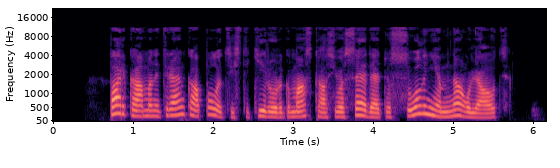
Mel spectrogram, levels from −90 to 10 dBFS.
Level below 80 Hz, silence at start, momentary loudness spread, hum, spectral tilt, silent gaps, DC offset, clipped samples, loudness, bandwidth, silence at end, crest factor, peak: -66 dBFS; 0.75 s; 8 LU; none; -6.5 dB/octave; none; under 0.1%; under 0.1%; -19 LUFS; 11.5 kHz; 0.65 s; 18 dB; 0 dBFS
